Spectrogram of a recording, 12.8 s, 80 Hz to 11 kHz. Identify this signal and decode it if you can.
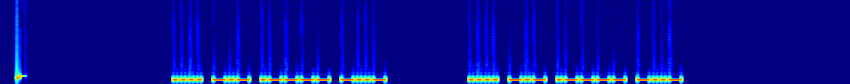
Morse code, heard as a keyed tone, about 21 wpm, 700 Hz. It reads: HK1X HK1X
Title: DXCC-100 Call Signs - 4 Characters - Repeated 2x - 20wpm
